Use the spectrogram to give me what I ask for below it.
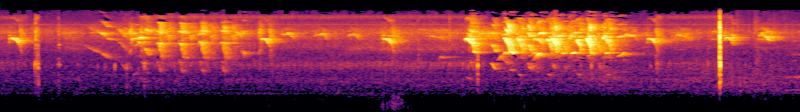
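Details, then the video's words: Carib grackle singing at dusk in Martinique: bursts of high, squeaky, metallic chattering notes, the loudest run in the middle, with a sharp click near the end and a quiet hiss behind. "chant du merle noir au crépuscule"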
